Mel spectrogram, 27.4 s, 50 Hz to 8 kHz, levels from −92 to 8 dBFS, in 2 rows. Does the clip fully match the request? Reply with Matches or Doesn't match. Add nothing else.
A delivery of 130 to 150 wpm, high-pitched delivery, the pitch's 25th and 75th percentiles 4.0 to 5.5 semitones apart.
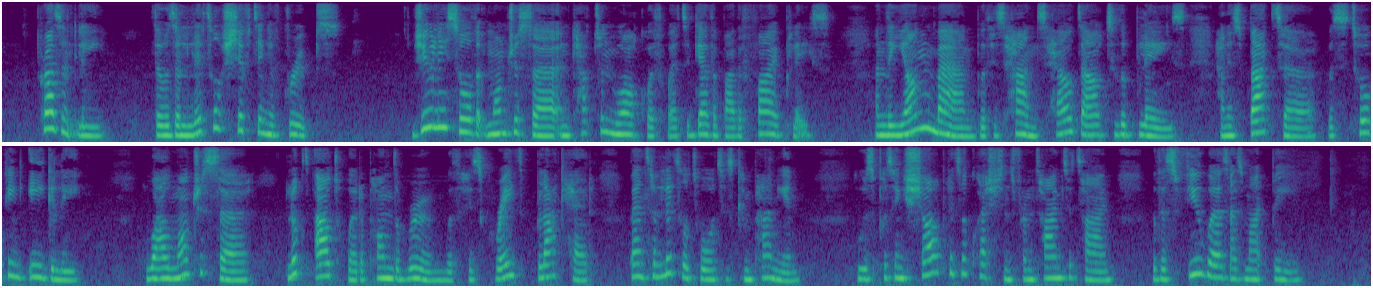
Doesn't match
